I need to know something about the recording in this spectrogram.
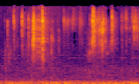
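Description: Plastic dice clicking against each other and against the tray as a hand gathers them up out of a dice tray, a few scattered clicks.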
